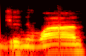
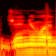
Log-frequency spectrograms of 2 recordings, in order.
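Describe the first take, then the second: First: The word is said long and drawn out. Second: The word is said short and plain. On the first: "it goes longer, it goes further, and it grabs the attention more" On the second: "they don't just say genuine"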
